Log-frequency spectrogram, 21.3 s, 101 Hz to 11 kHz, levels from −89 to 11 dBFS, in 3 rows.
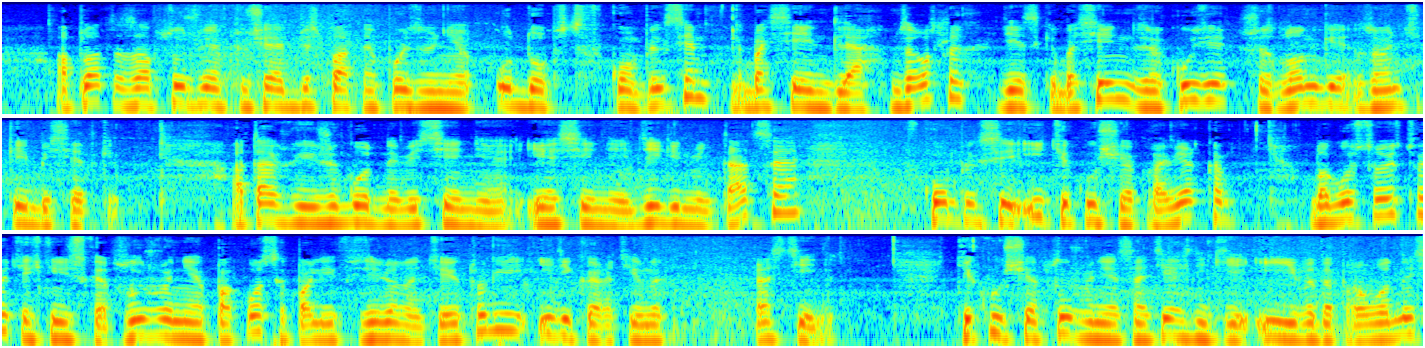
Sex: male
